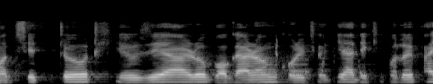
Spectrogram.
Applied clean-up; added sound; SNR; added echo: neural mask model DeepFilterNet 3.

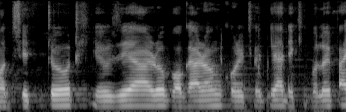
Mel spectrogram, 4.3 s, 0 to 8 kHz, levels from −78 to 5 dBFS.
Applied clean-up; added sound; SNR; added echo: neural separator model SepFormer DNS4.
